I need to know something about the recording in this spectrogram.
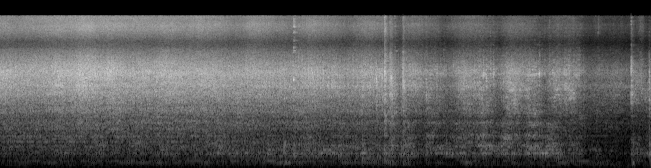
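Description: Hot water poured into roasted semolina in a hot metal kadhai, hissing and bubbling loudly as it boils up on contact. The hiss eases gradually in the second half, with a steel ladle scraping and clinking against the pan.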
